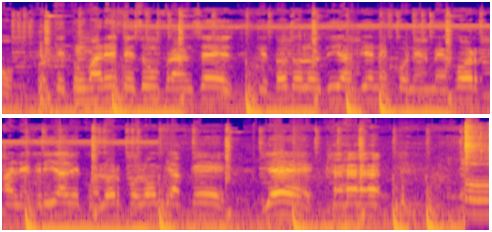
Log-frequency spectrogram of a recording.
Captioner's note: laughter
